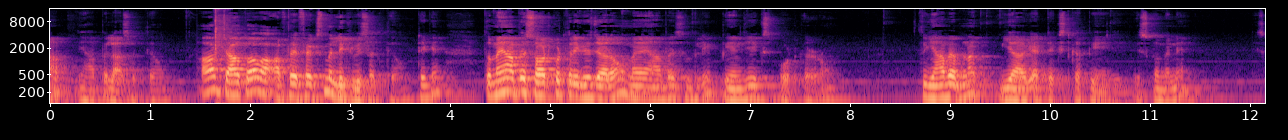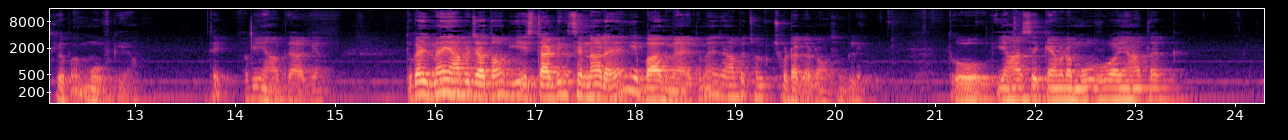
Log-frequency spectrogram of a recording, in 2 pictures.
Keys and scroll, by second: 21.4 space.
